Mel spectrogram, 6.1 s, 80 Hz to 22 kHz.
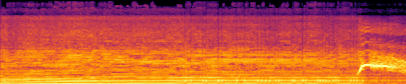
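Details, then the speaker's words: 2002 Honda Rancher 350 ATV held flat out at high revs, note stuttering evenly as it bounces off the rev limiter. "Rev limiter, baby. You hear that? That's unbelievable."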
